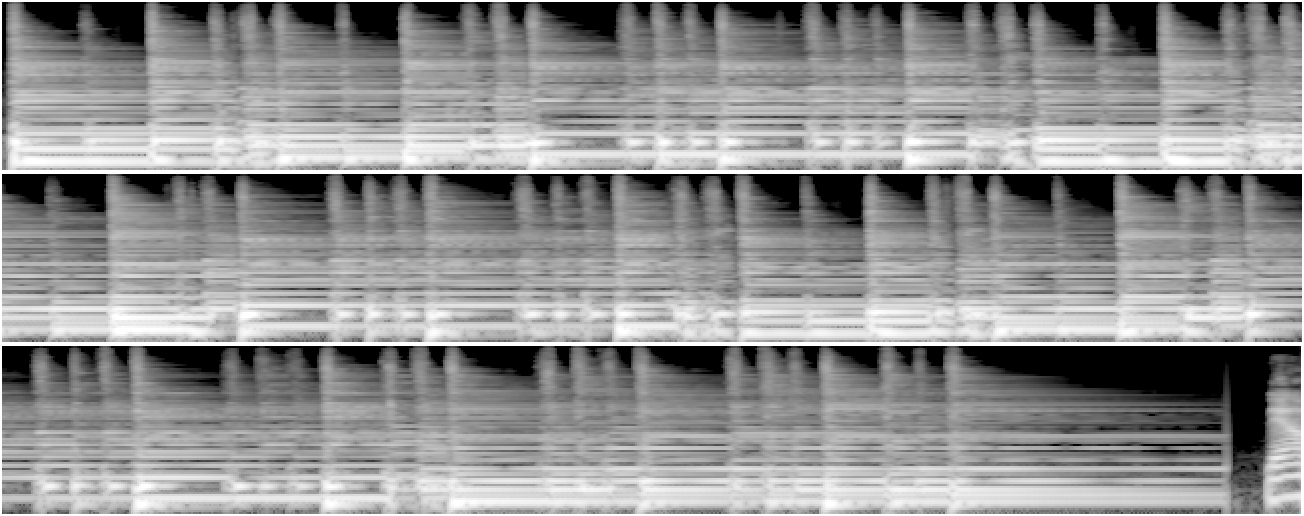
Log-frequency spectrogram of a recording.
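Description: Acoustic guitar strumming the pre-chorus chords of a song, a steady pattern of rhythmic strums changing chords every few bars, close and alone, ending with a final ringing chord that is cut off.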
